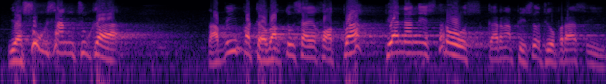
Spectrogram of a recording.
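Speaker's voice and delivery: loud, high preacher's delivery; fervent loud sermon voice; preaching at full force. Real, not acted. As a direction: drive the point home to the congregation.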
